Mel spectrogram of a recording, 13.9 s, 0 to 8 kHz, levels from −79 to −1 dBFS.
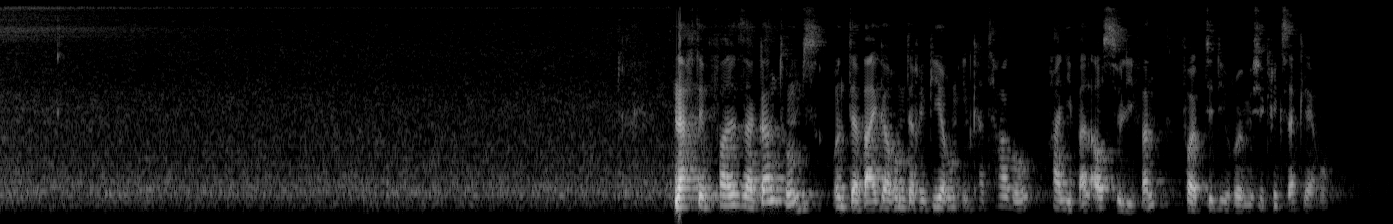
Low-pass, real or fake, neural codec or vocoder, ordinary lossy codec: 7.2 kHz; real; none; none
